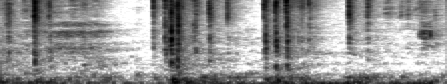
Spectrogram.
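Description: Computer keyboard typing during a Python programming class, with scattered key clicks and taps over a steady room hum, close and fairly soft, no talking.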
